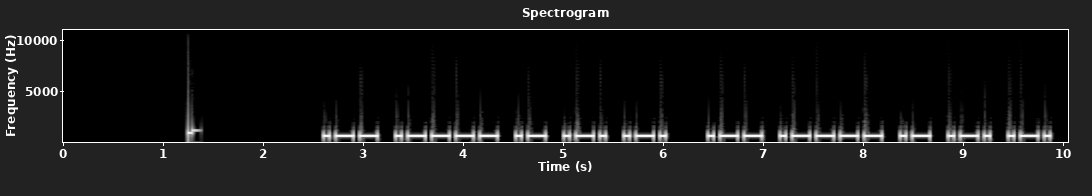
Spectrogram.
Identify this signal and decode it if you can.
Morse code, heard as a keyed tone, about 20 wpm, 650 Hz. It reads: W1ARR W1ARR
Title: POTA QSO Practice - 20wpm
